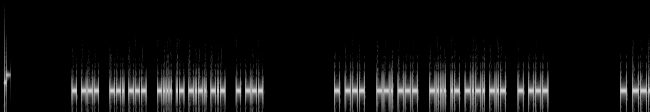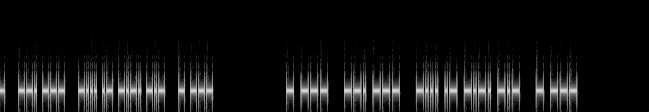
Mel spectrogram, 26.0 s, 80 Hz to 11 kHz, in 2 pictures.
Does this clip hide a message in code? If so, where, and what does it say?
Yes: Morse code from 1.4 to 24.5 s, heard as a keyed tone, about 32 wpm, 700 Hz. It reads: TO GO BACK TO TO GO BACK TO TO GO BACK TO TO GO BACK TO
